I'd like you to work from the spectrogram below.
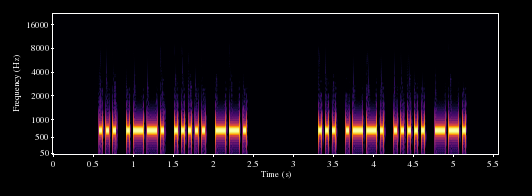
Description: Morse code, heard as a keyed tone, about 28 wpm, 700 Hz. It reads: SP5G SP5G
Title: DXCC-100 Call Signs - 4 Characters - Repeated 3x - 28wpm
